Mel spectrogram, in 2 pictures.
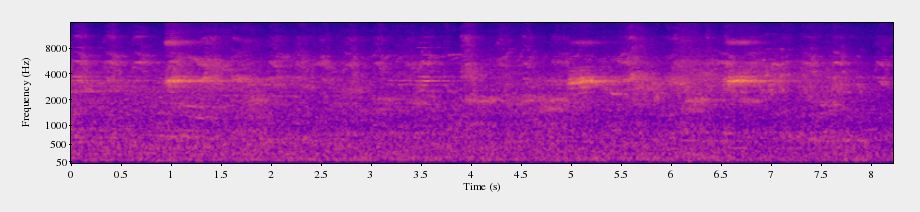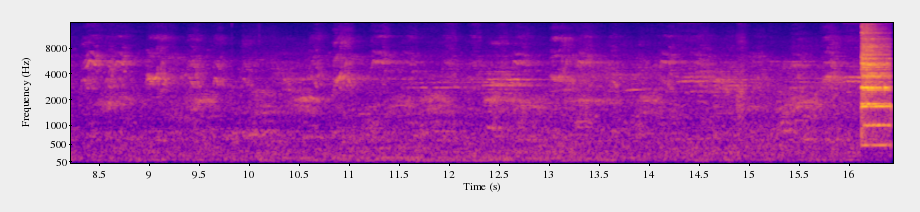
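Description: Birds chirping, short high calls scattered over a steady outdoor background hiss. A single loud ringing strike comes right at the end.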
